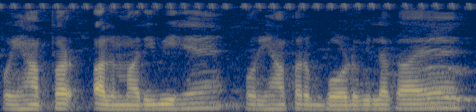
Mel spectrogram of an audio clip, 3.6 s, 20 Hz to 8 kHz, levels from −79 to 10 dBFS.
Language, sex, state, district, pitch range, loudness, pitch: Hindi, male, Uttar Pradesh, Shamli, 115-125 Hz, -20 LUFS, 115 Hz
